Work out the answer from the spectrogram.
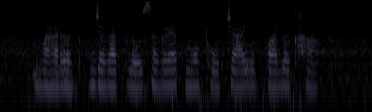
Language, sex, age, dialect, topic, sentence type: Marathi, female, 31-35, Southern Konkan, agriculture, statement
